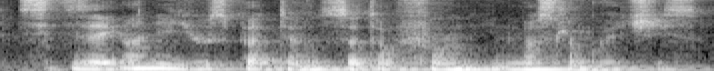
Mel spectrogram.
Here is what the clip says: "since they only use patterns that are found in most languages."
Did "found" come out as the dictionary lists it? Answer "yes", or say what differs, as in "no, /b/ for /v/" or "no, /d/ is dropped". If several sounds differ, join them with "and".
no, /d/ is dropped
